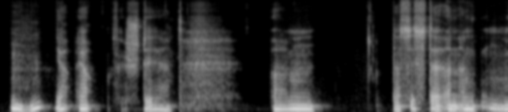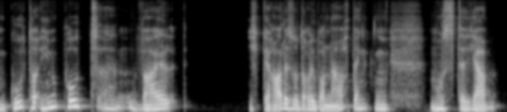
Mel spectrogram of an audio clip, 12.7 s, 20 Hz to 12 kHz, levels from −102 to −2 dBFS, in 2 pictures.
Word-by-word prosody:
Mhm. 130 - 0
Ja, 115 +1 -3
ja, 125 -1 -1 0.2
verstehe. 110 -2 -7 1.3
Ähm, 115 -2 0 0.9
das 105 0 -5
ist, 125 - -4
äh, 100 0 0
ein 110 -3 0
ein 120 -4 0
'n 115 -5 -4
guter 165 +1 +2
Input, 190 +7 +3
ähm, 135 +5 -3
weil 125 -1 +2 0.9
ich - - -9
gerade 115 +6 +4
so 130 -1 +2
darüber 120 -1 +3
nachdenken 125 +5 +1 0.5
musste, 125 0 +1
ja, 110 +5 +3
120 Hz, 105 wpm, -24 LUFS, 110-135 Hz, 1.3 s, gerade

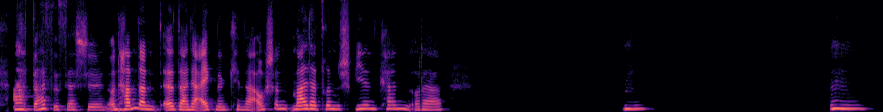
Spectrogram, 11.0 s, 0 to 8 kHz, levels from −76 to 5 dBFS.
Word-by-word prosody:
Ach, 225 -1 +2
das 265 +6 +1
ist 215 0 -6
ja 210 -1 -5
schön. 195 -1 -5
Und 215 +3 0
haben 235 +7 +5
dann 240 -5 +4
d - - -17
äh, 215 +2 +5
deine 205 -1 +3
eigenen 210 -1 +1
Kinder 200 -5 -3
auch 200 +7 0
schon 260 -1 -3
mal 240 +3 +5
da 255 -1 +4
drin 250 0 -2
spielen 255 +2 -3
können, 260 -3 -4
oder 205 0 -5 2.2
Mhm. 250 +1 -3 2.3
Mhm. 265 -1 +1
235 Hz, 125 wpm, -24 LUFS, 210-255 Hz, 2.3 s, haben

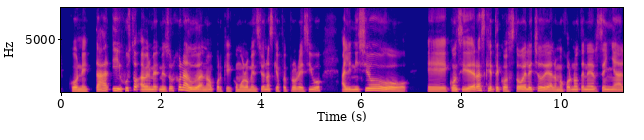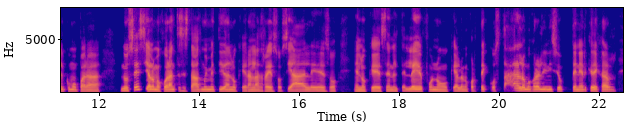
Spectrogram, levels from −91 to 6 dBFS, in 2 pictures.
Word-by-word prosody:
conectar. 120 +7 +1
Y 175 -2 +4
justo 200 - +1
a 140 - +5
ver, 140 0 +3
me 130 0 +2
me 135 0 +1
surge 170 - -3
una 225 -4 +6
duda, 140 -5 +5
¿no? 135 +7 -1
Porque 115 -4 -5
como 115 -1 -3
lo 115 0 +2
mencionas 130 +8 -2
que 120 - -3
fue 110 - -7
progresivo, 140 +4 -1 0.4
¿al 130 0 +2
inicio, 135 - +2 0.4
eh, 120 -1 0
consideras 145 +4 +3
que 185 -2 +2
te 145 +1 0
costó 125 +3 0
el 145 +1 +4
hecho 150 +3 +1
de 135 -5 +4
a - - +1
lo 115 - -2
mejor 115 +2 -1
no 140 +1 -1
tener 140 -1 0
señal 130 -3 -1
como 130 -3 -4
para, 110 -4 -1 0.3
no 160 0 -1
sé 235 - +1
si 270 -10 -4
a - - +8
lo 135 - +4
mejor 125 0 +2
antes 130 +3 -1
estabas 115 -2 -1
muy 130 0 -2
metida 130 0 -1
en 125 - -2
lo 120 -2 -4
que 110 - -9
eran 110 +3 -2
las 100 -1 -3
redes 110 0 0
sociales, 115 -2 -2
o 100 -2 -6 0.3
en 115 0 -2
lo 110 -1 -3
que 105 -1 +1
es 100 +2 -5
en 115 -2 -2
el 100 -1 -7
teléfono, 120 +1 0
que - - -4
a 105 - +1
lo 105 0 -2
mejor 105 +1 -8
te 145 0 -3
costara 170 - -6
a - - +1
lo 155 -2 +3
mejor 135 0 0
al 140 0 +1
inicio 130 +1 -2
tener 125 +2 -1
que 160 - 0
dejar, 125 -3 0
130 Hz, 200 wpm, -23 LUFS, 115-145 Hz, 0.4 s, a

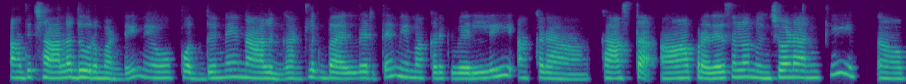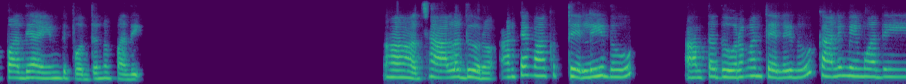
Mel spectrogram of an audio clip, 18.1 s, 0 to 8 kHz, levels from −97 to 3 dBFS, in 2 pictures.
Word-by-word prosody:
అది 225 +2 -2
చాలా 230 0 +3
దూరమండి. 210 -4 +1
మేము 220 -2 -3 0.2
పొద్దున్నే 220 +3 -2 0.2
4 210 -3 +1
గంటలకు 210 +3 -5
బయలుదేరితే 205 +2 -1
మేము 240 -4 -3
అక్కడికి 210 -1 -6
వెళ్లి 210 +6 0 0.3
అక్కడ 220 -1 -4 0.6
కాస్త 210 0 -1 0.3
ఆ - - +2 0.2
ప్రదేశంలో 220 +4 +2
నుంచోడానికి 235 - 0 0.5
ఆహ్, 200 -1 -3 0.2
10 225 0 +2
అయింది 210 +1 0
పొద్దున 200 +4 -1
10. 175 -1 0 2.6
ఆ! - - +7 0.3
చాలా 240 0 +4
దూరం. 205 -5 +3
అంటే 260 +5 +2
మాకు 290 +1 +2 0.2
తెలీదు, 260 +2 +4 0.7
అంత 235 +2 -1
దూరమని 260 +4 +3
తెలీదు. 245 +2 +2 0.2
కానీ 280 +1 +4
మేము 275 -1 +2
అది 265 +1 -2
225 Hz, 110 wpm, -24 LUFS, 210-250 Hz, 2.6 s, ఆ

